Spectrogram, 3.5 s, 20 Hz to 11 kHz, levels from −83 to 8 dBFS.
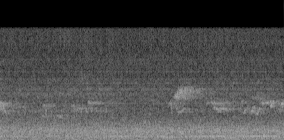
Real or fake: fake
